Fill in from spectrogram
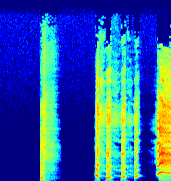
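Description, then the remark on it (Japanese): A person imitates a pig with nasal, grunting oinks: one short grunt, a pause, then a quick run of four, ending in a longer breathy snort. Fairly quiet, with no other talk. “そんなにブヒブヒ鳴く犬がどこにいるのかしら。”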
